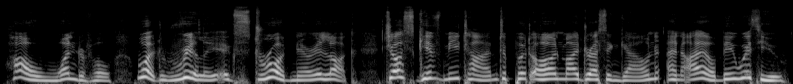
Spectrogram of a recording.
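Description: A woman's voice: mid-range voice, animated, a little slow, dark tone, no echo, close to an everyday voice. A woman voicing a courteous, earnest storybook elephant, speaking with emphatic, wide-eyed hopefulness. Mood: excited. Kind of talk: children's storybook character voice.

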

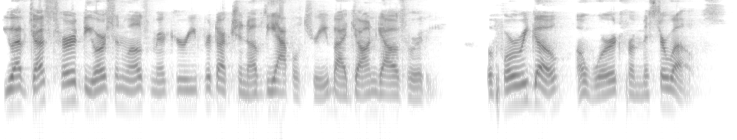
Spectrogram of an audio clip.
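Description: A man playing an upbeat, polished 1940s radio announcer with a crisp, emphatic sales manner. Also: medium pitch, moderate pace, pushed and bright, rough recording. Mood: formal.

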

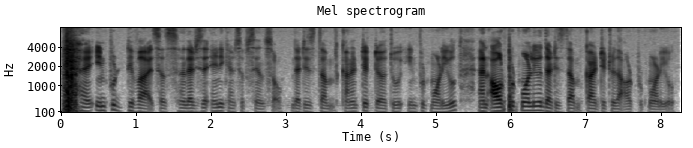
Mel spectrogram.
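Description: A man who is a non-native English speaker gives a slide lecture as an instructor, halting and repeating himself as he explains step by step. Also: on the low side. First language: not English. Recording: noisy home-made screen recording.

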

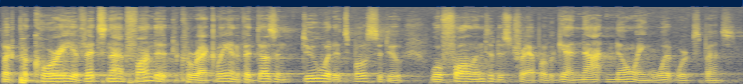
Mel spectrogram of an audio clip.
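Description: A man on a conference panel, explaining in a measured way. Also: fairly low pitch, fairly bright tone, long reverb tail. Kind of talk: panel discussion. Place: conference ballroom stage.

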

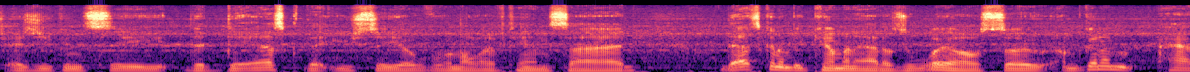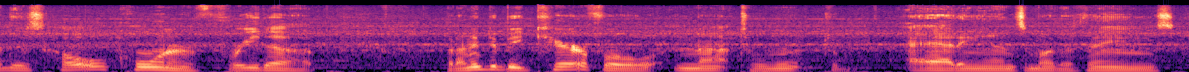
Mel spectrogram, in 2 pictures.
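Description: A man in his thirties hosts a woodworking vlog, narrating in an easy, unhurried way with plenty of uhs and restarts. His voice sits a bit low. A faint hiss runs under the voice-over. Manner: relaxed, thinking aloud with frequent "uh" and restarts. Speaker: woodworking channel host. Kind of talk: casual voice-over explaining a project.

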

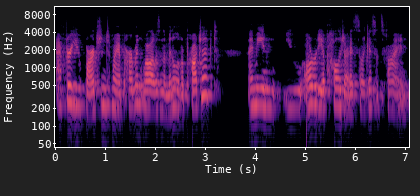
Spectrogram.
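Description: A woman's voice: medium pitch, brisk, fairly bright tone, no room sound. An actress playing an emotionally open, defensive young woman neighbor in an audio drama, in a conversational style. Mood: annoyed, casual. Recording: dry, slightly dull close recording.

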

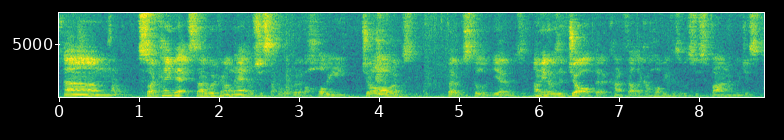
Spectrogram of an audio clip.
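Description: A man's voice: medium pitch, flat delivery, fast, few pauses. Casual male guest speaker in his thirties, rambling answers, distant mic in a noisy, reverberant venue. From New Zealand. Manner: rambling with many fillers and restarts. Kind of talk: casual interview answers at a meetup. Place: event venue. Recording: echoey room from far off.

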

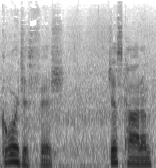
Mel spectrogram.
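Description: A man filming himself fishing on a river bank with a chest-mounted camera, excitedly calling out to viewers as he fights and lands fish. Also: mid-range voice, takes it slowly, a little hiss or hum, rough recording. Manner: exclaims often, talks to viewers. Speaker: fishing vlogger. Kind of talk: excited casual commentary while fishing. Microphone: chest or head mounted action camera.

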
